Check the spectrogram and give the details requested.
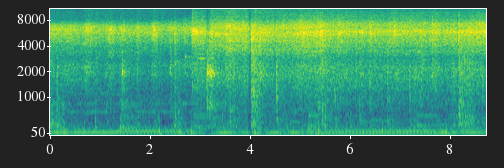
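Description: Sliced onions, tomatoes and green chillies frying in oil in a kadai, sizzling steadily, while a metal spatula stirs and scrapes through them with scattered taps against the pan. This is the onion-tomato base being fried down with salt and chilli powder.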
